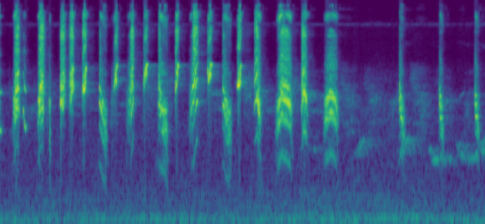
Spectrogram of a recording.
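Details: Excited Long-tailed shrike singing a lure song full of mimicry: a quick series of sharp clicking and chipping notes, some with buzzy tails, slowing into scattered chips and soft low whistles.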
